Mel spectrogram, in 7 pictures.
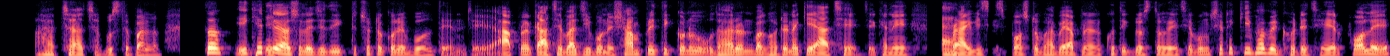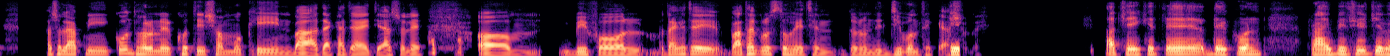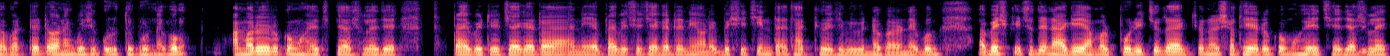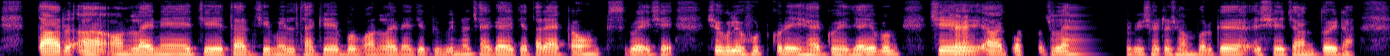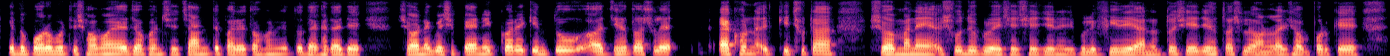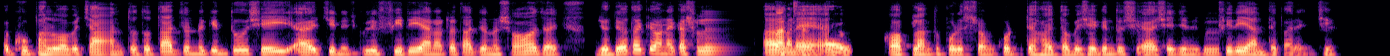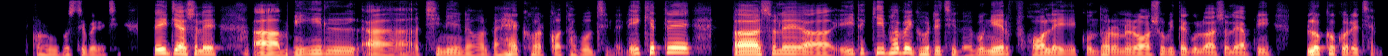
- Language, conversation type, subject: Bengali, podcast, ডিজিটাল গোপনীয়তার ভবিষ্যৎ কেমন হবে বলে আপনি মনে করেন?
- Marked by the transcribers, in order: static; unintelligible speech; distorted speech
